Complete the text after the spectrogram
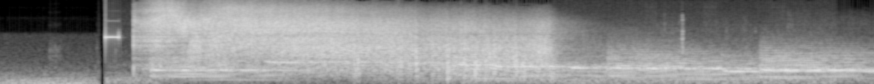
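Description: A rocket motor roars loudly at liftoff and fades as the rocket climbs away.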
